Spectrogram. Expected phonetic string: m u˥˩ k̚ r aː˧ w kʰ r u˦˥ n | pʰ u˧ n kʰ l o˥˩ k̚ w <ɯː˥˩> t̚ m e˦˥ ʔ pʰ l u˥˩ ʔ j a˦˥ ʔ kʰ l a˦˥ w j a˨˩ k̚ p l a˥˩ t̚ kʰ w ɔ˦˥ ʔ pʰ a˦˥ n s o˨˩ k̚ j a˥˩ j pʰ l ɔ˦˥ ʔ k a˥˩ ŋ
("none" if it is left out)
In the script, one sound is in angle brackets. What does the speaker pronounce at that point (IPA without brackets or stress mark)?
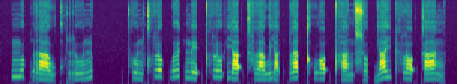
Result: ɯː˥˩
